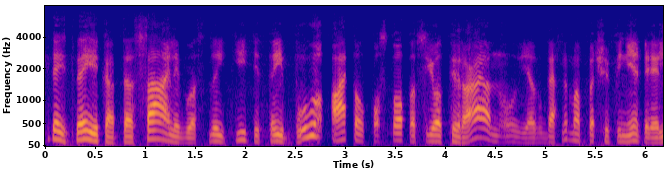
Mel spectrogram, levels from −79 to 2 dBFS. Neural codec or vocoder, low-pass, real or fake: codec, 16 kHz in and 24 kHz out, 0.6 kbps, FocalCodec, streaming, 4096 codes; 7.2 kHz; fake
